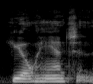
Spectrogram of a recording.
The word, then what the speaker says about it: Johannsen: This is a handmade magnum Mauser with a double square bridge made by Reimer Johannsen, spelled with a J, but pronounced as a Y.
